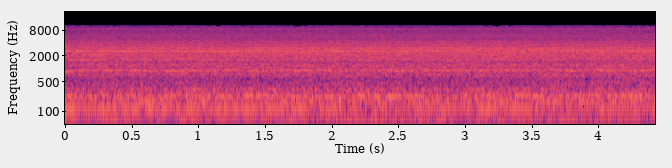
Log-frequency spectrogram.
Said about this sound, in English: And here I've got 1 cup full of pecans going right in. And that's what I'm gonna do about that. So let me get my blender going and let's hopefully we won't start a fire like last week. Here we go.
